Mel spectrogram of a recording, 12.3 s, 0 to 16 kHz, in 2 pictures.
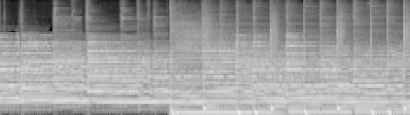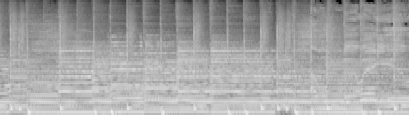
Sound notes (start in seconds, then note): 3.9 bike engine rumbles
